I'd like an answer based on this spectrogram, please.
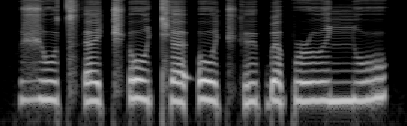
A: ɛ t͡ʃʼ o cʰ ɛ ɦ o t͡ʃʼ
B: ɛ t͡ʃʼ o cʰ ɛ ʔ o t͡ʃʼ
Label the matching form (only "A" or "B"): B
